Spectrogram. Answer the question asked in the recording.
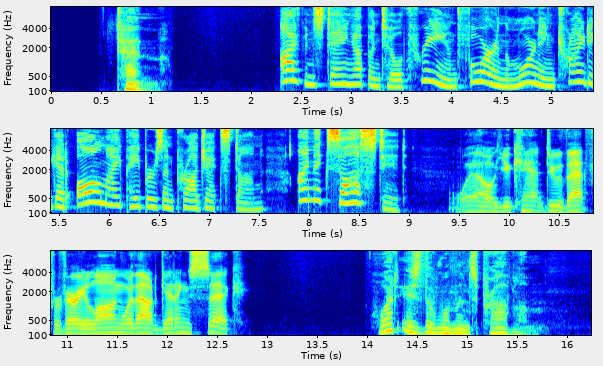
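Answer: She is exhausted from staying up late doing papers and projects.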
